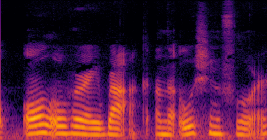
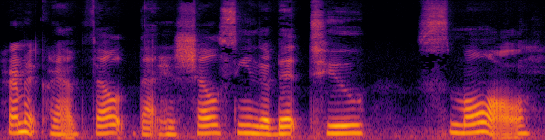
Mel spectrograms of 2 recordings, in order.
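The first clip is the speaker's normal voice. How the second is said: ordinary delivery, nothing marked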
